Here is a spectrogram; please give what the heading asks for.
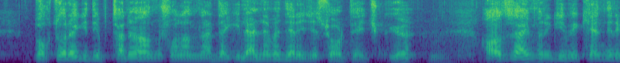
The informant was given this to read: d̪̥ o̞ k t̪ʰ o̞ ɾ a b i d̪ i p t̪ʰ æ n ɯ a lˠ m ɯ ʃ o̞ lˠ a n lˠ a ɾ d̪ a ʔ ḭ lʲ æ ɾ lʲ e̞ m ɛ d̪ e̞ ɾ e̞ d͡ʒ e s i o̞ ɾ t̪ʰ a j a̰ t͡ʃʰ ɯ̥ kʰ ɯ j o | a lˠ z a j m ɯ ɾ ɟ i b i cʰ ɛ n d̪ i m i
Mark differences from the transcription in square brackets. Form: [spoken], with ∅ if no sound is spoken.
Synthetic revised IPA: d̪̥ o̞ k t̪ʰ o̞ ɾ a [ɟ] i d̪ i p t̪ʰ [a] n ɯ a lˠ m ɯ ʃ o̞ lˠ a n lˠ a ɾ d̪ a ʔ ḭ lʲ æ ɾ lʲ e̞ m ɛ d̪ e̞ ɾ e̞ d͡ʒ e s i o̞ ɾ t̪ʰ a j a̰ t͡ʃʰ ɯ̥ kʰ ɯ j o | a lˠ z a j m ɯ ɾ ɟ i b i cʰ ɛ n d̪ i [n] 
